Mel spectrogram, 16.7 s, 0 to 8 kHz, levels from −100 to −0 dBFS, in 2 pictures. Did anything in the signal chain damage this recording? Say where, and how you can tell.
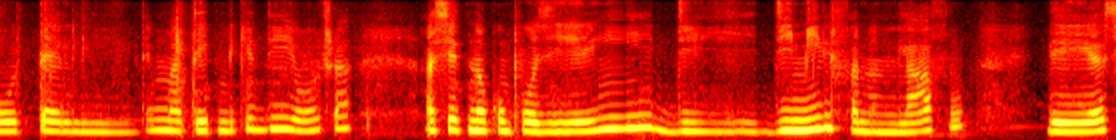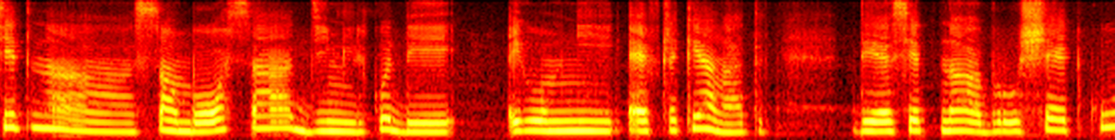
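Yes. At the network jitter buffer, a short stall from a late packet at 4.60 to 4.71 s emptied the buffer, so the speech is held for about 94 ms before resuming.

Short concealed packet loss at the network stage left a 40 ms hole at 4.77 to 4.81 s. Concealment patched it by extending the preceding sound, giving a brief smear.

A jitter buffer speed-up from 9.59 to 10.69 s trimmed pitch periods to shed about a tenth of a second, so the speech runs about 9% faster at unchanged pitch. Nothing above 8 kHz is present, which fits a G.722 call codec.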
